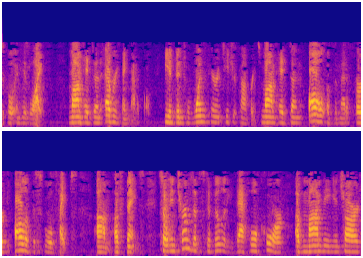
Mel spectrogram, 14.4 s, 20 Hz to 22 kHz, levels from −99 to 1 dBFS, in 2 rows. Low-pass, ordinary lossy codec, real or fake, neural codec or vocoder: 7.2 kHz; MP3, 24 kbps; fake; vocoder, 22.05 kHz, 80 mel bands, WaveNeXt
